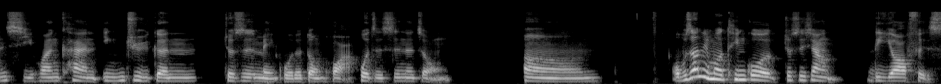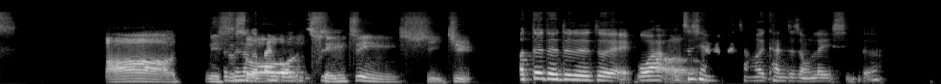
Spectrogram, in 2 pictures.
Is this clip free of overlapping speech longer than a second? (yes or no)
no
